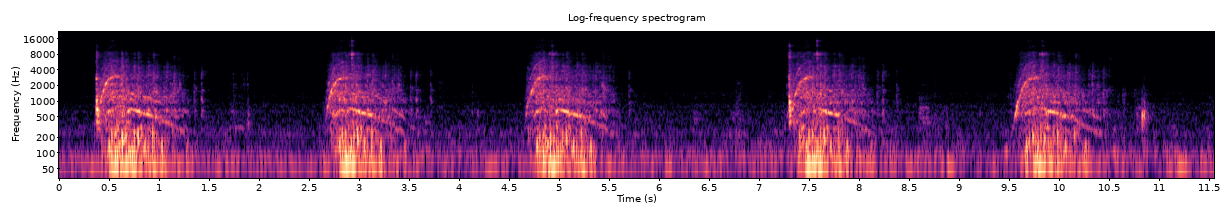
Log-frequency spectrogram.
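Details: New Champion 8200i DF EU inverter generator (manufactured 03/22) on first start attempt: five short cranking bursts about two seconds apart, engine turns over but never catches; won't start, cause unknown.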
